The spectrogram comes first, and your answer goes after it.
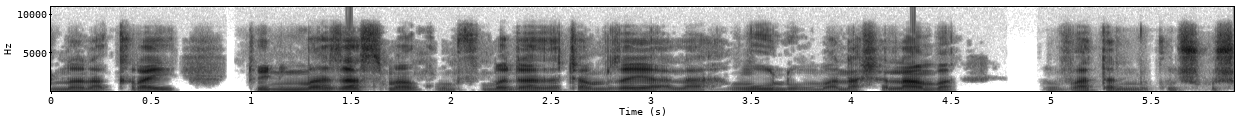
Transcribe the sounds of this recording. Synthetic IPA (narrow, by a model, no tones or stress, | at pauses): lunanakirajt̪eniɲimazasimaŋkamfumbaɳɖ͡ʐazaʈ͡ʂaminzajalaŋuluŋmanaʃalambə | vat̪animikuʃu̥kuʃ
